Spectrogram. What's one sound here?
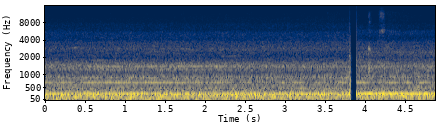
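An electric commuter train hums while standing at a platform.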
